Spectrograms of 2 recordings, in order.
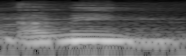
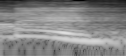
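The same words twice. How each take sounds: First: It is said weakly and quietly. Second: It is said loudly and eagerly.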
